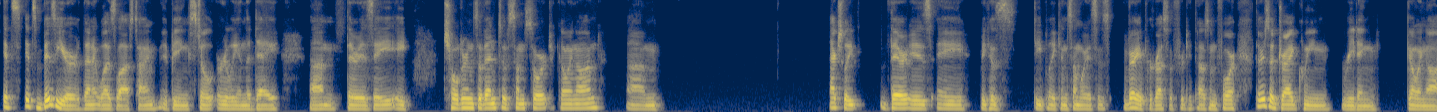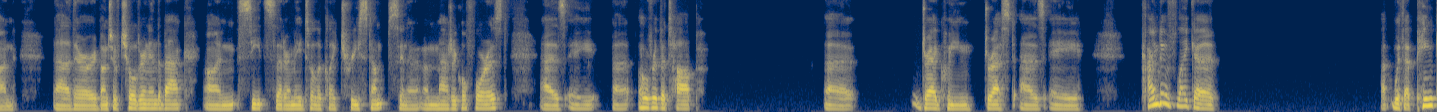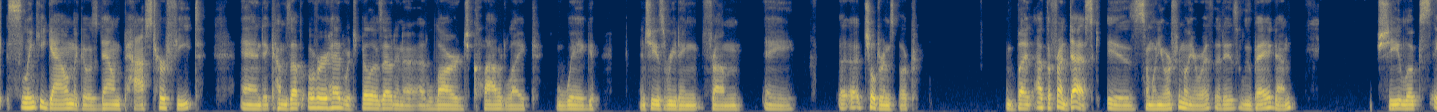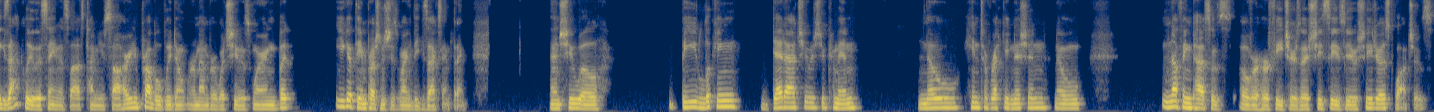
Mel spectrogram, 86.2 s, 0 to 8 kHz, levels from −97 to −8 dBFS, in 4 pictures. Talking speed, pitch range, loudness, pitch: 140 wpm, 95-120 Hz, -24 LUFS, 105 Hz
